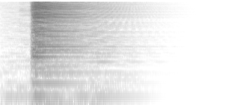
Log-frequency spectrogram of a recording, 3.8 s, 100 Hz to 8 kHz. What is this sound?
Artificial Simulated Space Sound 03
Artificial Simulated Space Sound
Created with Audacity by processing natural ambient sound recordings
ambient, atmosphere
